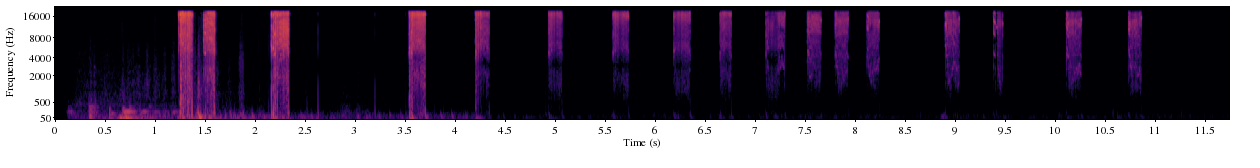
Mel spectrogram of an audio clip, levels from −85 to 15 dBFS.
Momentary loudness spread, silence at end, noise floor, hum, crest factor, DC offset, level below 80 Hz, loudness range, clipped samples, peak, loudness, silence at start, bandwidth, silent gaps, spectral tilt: 24 LU; 0.85 s; -81 dBFS; none; 28 dB; under 0.1%; -56 dBFS; 16 LU; under 0.1%; -4 dBFS; -24 LUFS; 0.35 s; 19 kHz; none; 0.5 dB/octave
